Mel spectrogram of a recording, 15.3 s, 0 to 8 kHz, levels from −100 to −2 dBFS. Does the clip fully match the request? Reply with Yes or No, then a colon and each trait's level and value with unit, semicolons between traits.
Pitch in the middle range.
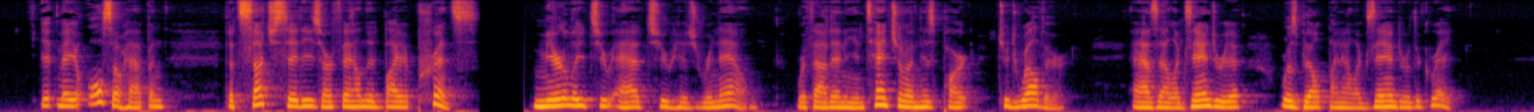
Yes: medium, 150 Hz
